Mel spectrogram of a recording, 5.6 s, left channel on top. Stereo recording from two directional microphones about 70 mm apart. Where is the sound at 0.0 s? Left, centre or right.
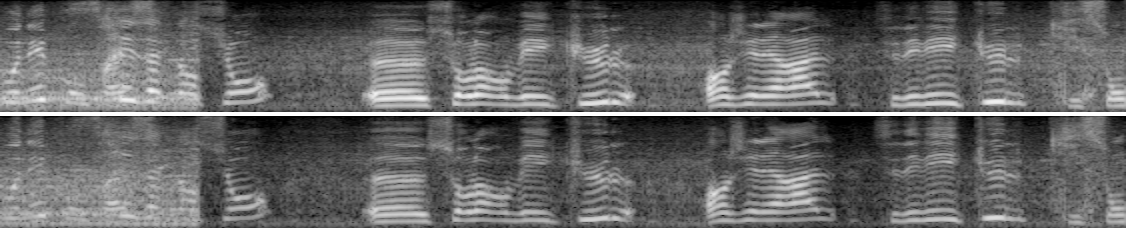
Centre.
